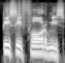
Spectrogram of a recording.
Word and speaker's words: pisiform: Pisiformis, piriformis, not pyriformis. Because it's Latin, so it should be pisiform. Yeah. Yes, we're here, so it's pisiform. I just came from a training in England, so it's pisiform.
